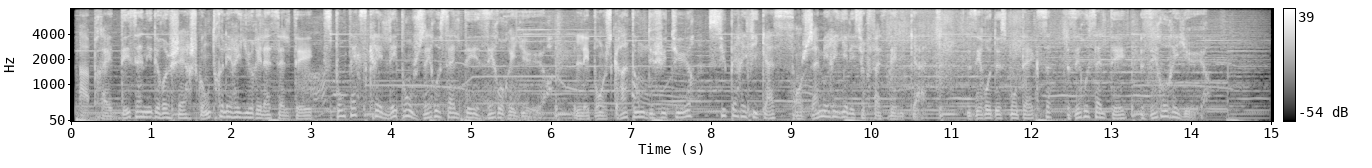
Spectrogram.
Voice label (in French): chaleureux; Spontex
